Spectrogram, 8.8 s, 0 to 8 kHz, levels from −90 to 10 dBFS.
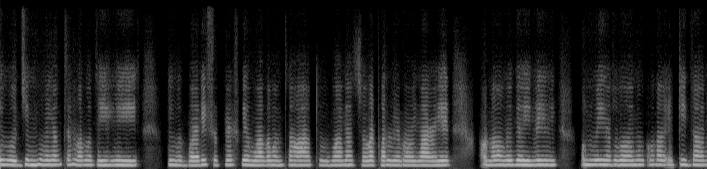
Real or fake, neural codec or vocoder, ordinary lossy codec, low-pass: fake; codec, 16 kHz, 0.5 kbps, FreqCodec, smaller model; none; none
